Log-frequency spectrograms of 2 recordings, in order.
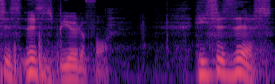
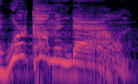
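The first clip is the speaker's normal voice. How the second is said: mock shout; 8 semitones higher, slower than usual. Quoting Philistines' shout.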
